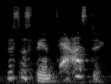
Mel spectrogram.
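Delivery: high, bright-eyed praise with mouth full; thrilled by a simple sandwich; delighted exclamation. A narrator's reading.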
